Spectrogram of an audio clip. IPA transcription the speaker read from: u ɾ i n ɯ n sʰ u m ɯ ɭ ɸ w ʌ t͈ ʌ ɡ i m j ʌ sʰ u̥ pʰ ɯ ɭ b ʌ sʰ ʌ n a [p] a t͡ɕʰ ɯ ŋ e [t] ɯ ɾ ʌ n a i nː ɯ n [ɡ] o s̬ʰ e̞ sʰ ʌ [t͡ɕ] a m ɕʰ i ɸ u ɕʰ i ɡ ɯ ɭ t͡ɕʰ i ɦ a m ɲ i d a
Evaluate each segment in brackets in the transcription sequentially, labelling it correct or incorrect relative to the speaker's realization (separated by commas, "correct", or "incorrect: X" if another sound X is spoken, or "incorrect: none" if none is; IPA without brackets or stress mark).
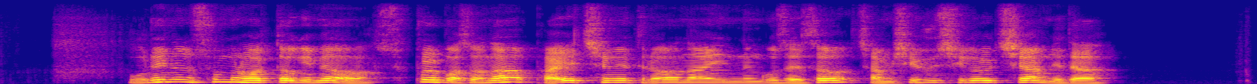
correct, correct, correct, correct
